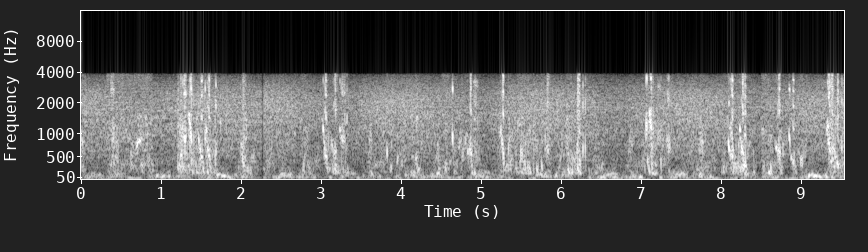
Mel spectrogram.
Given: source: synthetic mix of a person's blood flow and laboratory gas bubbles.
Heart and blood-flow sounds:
Doppler ultrasound of blood flow; precordium
0.00-0.06 s: bubbles
0.29-0.92 s: bubbles
1.17-1.77 s: bubbles
1.96-2.15 s: bubbles
2.75-2.89 s: bubbles
3.00-3.35 s: bubbles
3.80-4.26 s: bubbles
4.51-5.14 s: bubbles
5.20-5.94 s: bubbles
5.96-6.56 s: bubbles
7.00-7.38 s: bubbles
7.61-7.81 s: bubbles
7.98-8.46 s: bubbles
8.50-9.08 s: bubbles
9.28-9.55 s: bubbles
From the record:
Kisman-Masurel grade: 242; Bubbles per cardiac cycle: several, 3 to 8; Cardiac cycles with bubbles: 100%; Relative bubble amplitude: moderate (0.250 to 0.450); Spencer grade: 3 (all of the cardiac periods contain showers or single bubble signals, but not dominating or overriding the cardiac motion signals); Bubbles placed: anywhere in the cardiac cycle

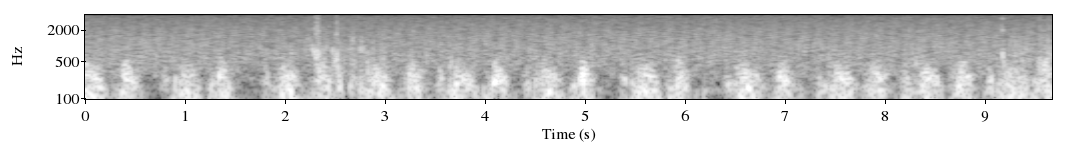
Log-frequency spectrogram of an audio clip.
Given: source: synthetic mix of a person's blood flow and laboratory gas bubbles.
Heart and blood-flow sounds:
Doppler ultrasound of blood flow; precordium
2.23-3.02 s: bubbles
9.12-9.21 s: bubbles
9.24-9.68 s: bubbles
From the record:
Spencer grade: 2 (many but less than half of the cardiac periods contain bubble signals, singularly or in groups); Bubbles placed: anywhere in the cardiac cycle

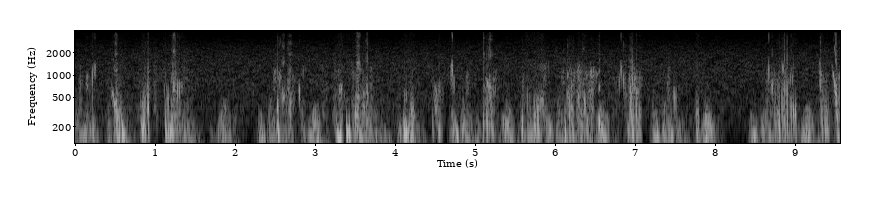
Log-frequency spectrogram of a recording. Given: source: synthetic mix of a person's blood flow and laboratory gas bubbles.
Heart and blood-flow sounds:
Doppler ultrasound of blood flow; precordium
0.12-0.27 s: bubbles
0.43-0.63 s: bubbles
0.80-0.95 s: bubbles
1.08-1.36 s: bubbles
2.49-2.89 s: bubbles
3.23-3.68 s: bubbles
4.07-4.27 s: bubbles
4.44-4.61 s: bubbles
4.66-4.77 s: bubbles
5.10-5.30 s: bubbles
5.55-5.94 s: bubbles
6.08-6.60 s: bubbles
6.77-7.10 s: bubbles
7.46-7.53 s: bubbles
7.75-7.82 s: bubbles
8.60-9.04 s: bubbles
9.28-9.57 s: bubbles
From the record:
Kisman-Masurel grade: 233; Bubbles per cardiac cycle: several, 3 to 8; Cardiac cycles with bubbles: 50 to 99%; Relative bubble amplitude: loud (0.450 to 0.775); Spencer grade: 3 (all of the cardiac periods contain showers or single bubble signals, but not dominating or overriding the cardiac motion signals); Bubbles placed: anywhere in the cardiac cycle

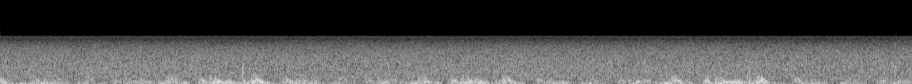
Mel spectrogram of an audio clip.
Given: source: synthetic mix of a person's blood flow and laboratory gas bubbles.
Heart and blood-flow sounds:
Doppler ultrasound of blood flow; precordium
8.72-9.13 s: bubbles
From the record:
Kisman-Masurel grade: 211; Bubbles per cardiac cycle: several, 3 to 8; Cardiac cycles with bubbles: 1 to 10%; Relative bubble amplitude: barely perceptible (0.100 to 0.250); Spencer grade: 1 (occasional bubble signal discernible with the cardiac motion signal, with majority of cardiac periods free of bubbles); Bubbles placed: anywhere in the cardiac cycle

